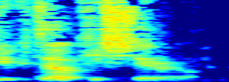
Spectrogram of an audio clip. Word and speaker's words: Yukito Kishiro: His name is Yukito Kishiro.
